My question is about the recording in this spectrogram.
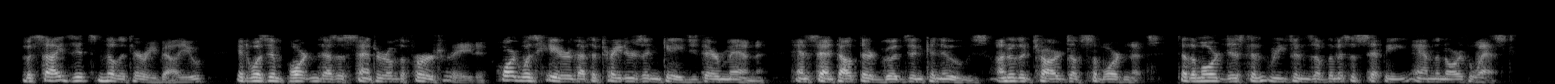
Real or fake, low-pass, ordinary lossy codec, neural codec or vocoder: real; 7.2 kHz; AAC, 16 kbps; none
